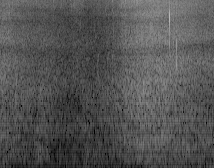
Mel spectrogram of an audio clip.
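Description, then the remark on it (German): Waves roll in at the sea with a soft, broad hiss that swells toward the end as the surf runs out on the shore with a small hissing sound, mixed with a steady rush of light, warm wind and no voices. “Sie spüren den leichten, warmen Wind, die heranrollenden Wellen, die mit einem kleinen Zischlaut am Ufer auslaufen, wirken beruhigend.”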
